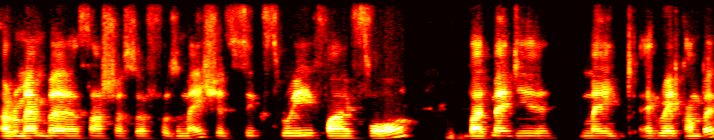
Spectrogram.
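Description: A man speaks at a fairly slow pace with a Russian accent. His pitch sits in the medium range. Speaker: sports journalist, podcast co-host. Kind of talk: podcast chat.

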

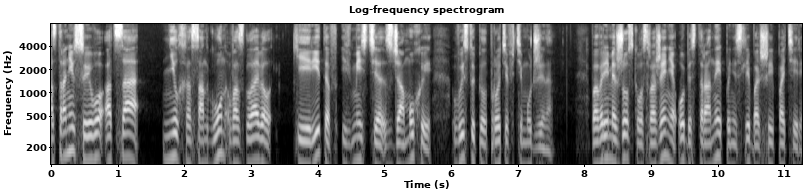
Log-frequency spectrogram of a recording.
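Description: With a dark, mellow tone and medium pitch, a man speaks at a moderate pace with ordinary pitch variation, the sound dry and close with no echo in a very clean recording with a silent background. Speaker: podcast host presenting a history topic. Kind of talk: storytelling history narration, partly read from notes. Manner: fluent, flowing speech.

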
